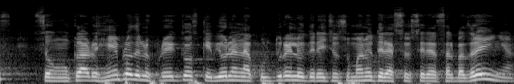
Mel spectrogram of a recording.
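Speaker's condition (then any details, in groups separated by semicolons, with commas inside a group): No condition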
